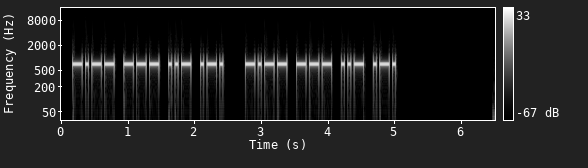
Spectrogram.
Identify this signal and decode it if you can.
Morse code, heard as a keyed tone, about 25 wpm, 700 Hz. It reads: YOUR YOUR
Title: Top 100 Words Repeated 25wpm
